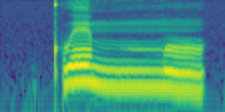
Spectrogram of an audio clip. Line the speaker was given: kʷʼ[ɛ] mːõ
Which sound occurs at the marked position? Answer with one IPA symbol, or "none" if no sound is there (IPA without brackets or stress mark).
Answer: ɛ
